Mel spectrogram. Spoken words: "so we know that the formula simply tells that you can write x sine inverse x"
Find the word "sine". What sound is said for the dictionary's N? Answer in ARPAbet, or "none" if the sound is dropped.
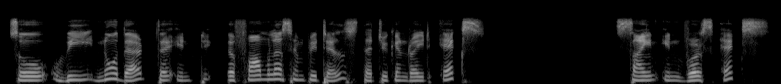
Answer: N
